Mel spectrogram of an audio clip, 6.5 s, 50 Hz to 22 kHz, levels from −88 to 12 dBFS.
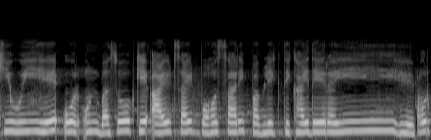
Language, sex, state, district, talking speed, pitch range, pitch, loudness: Hindi, female, Maharashtra, Sindhudurg, 165 wpm, 230-250 Hz, 240 Hz, -22 LUFS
